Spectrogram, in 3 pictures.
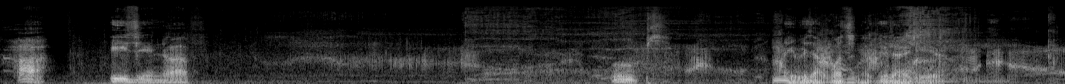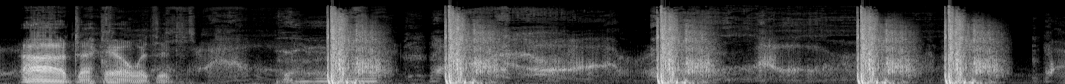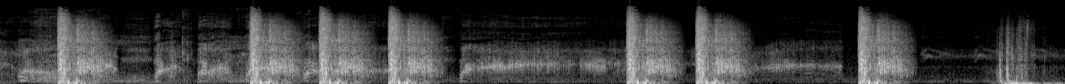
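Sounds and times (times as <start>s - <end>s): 
speech: 0.2s - 2.1s, 7.8s - 9.6s, 10.8s - 12.5s, 13.5s - 13.8s
video game gunfire: 13.9s - 15.8s, 17.2s - 17.9s, 19.2s - 20.8s, 21.8s - 22.4s, 23.8s - 25.8s, 27.6s - 28.8s, 29.9s - 30.5s.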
